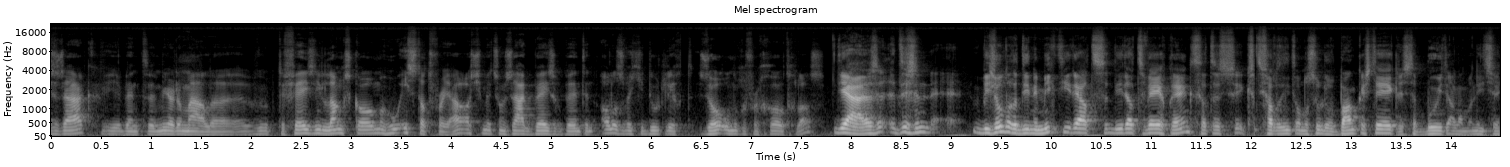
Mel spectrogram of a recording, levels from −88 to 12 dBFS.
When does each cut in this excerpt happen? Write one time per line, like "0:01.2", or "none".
0:12.0
0:13.5

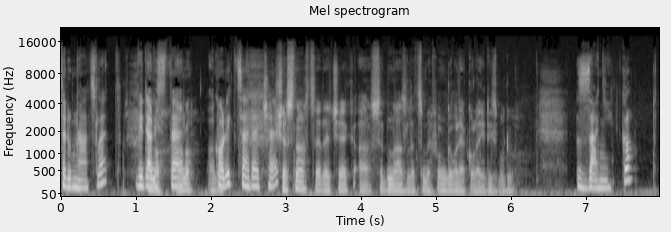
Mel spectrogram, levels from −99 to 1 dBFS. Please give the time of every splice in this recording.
0:06.7

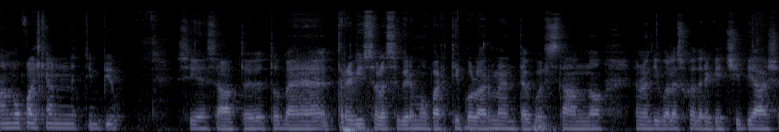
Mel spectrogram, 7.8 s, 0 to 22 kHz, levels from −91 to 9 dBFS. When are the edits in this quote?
none

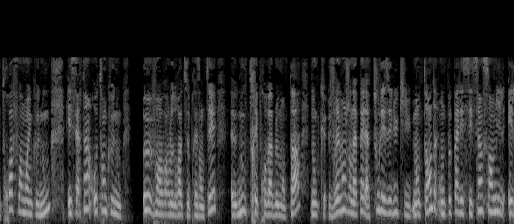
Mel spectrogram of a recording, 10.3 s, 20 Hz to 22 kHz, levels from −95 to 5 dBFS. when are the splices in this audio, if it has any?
0:08.8

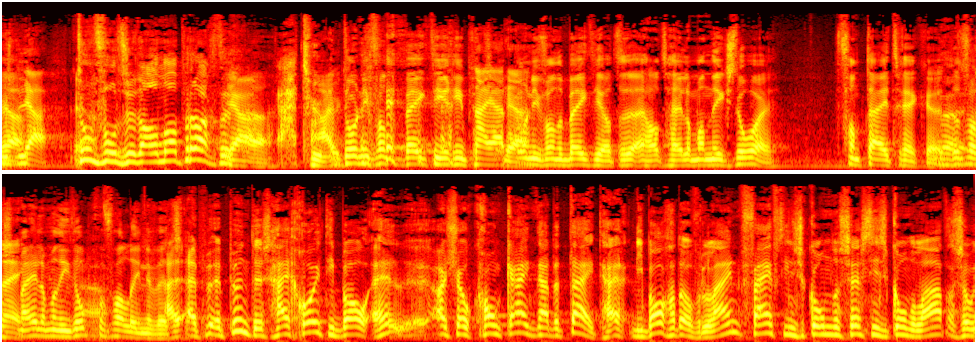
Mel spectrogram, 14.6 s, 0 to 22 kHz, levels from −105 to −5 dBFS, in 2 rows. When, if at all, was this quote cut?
0:03.8

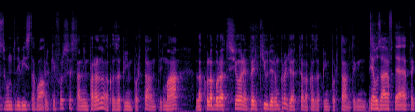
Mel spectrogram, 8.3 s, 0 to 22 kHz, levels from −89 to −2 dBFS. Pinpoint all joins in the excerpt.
0:03.3
0:07.4

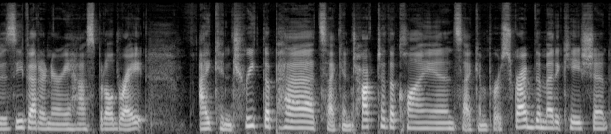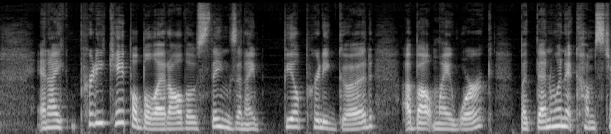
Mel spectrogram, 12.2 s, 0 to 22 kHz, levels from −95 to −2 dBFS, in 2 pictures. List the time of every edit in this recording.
0:01.2

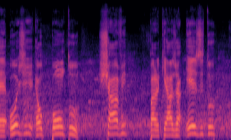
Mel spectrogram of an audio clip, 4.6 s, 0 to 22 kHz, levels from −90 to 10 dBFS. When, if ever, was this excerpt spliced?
none

